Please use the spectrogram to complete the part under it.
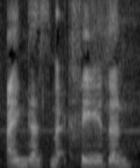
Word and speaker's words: Angus MacFadyen: who was in Braveheart with Angus MacFadyen. That's how you pronounce it in his native language, Michelle.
